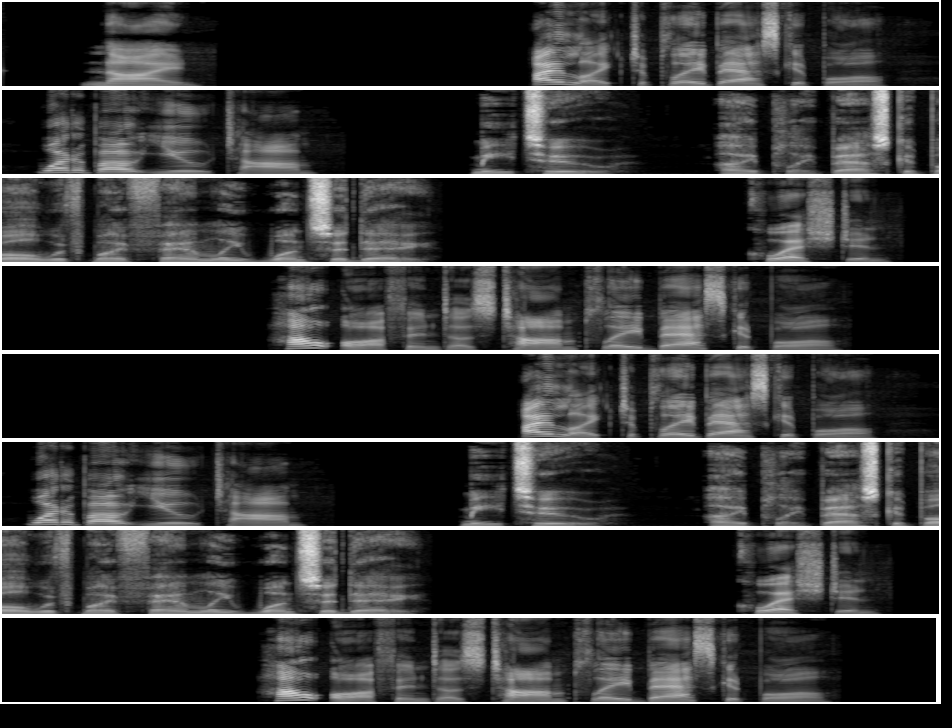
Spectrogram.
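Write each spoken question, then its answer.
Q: How often does Tom play basketball?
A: Once a day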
